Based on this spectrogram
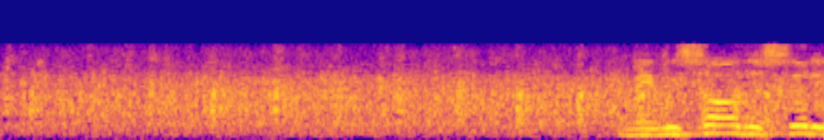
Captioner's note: applause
